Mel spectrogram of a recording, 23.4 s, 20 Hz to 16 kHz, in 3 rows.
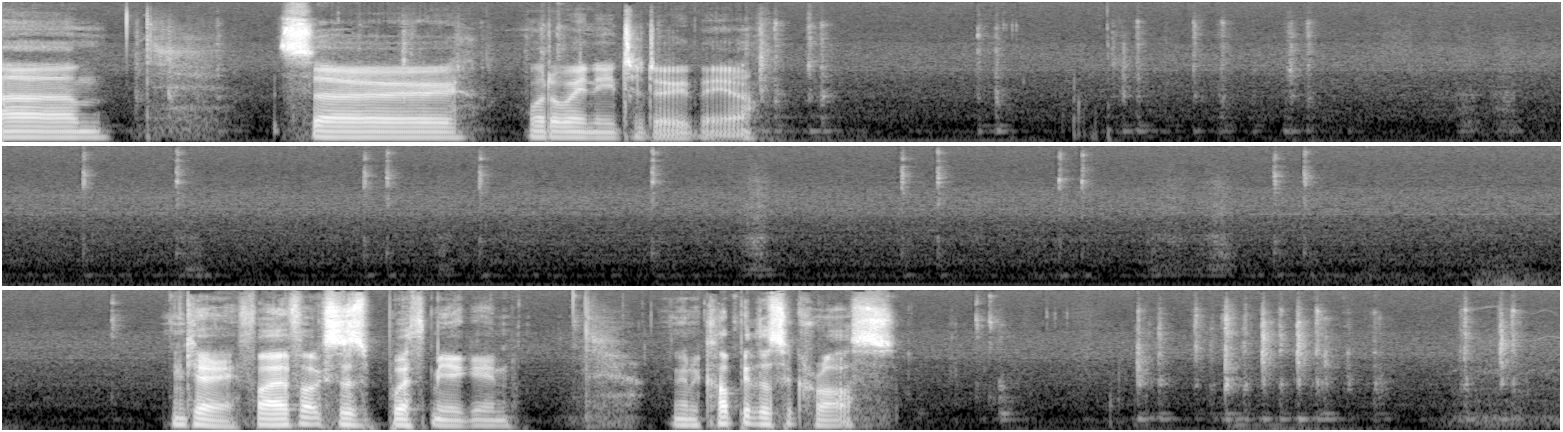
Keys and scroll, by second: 1.0-6.5 typing, 4.0 Right, 21.3 Home, 21.6 Return, 21.7 Return, 21.9 Up, 22.1 Up, 22.3 ctrl+v, 23.1 Up.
